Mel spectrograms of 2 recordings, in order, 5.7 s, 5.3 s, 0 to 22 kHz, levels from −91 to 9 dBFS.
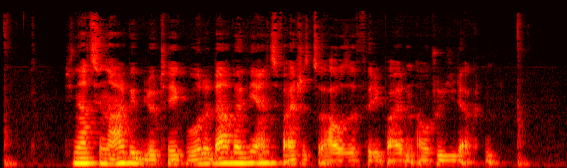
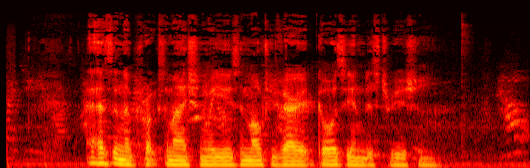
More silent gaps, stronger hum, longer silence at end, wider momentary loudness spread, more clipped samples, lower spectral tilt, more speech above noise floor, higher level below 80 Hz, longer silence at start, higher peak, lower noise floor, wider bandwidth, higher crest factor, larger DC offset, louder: neither; neither; first, 0.4 s vs 0 s; second, 10 LU vs 18 LU; neither; about the same, -6.5 dB/octave vs -6 dB/octave; first, 35 dB vs 26 dB; second, -62 dBFS vs -48 dBFS; about the same, 0.05 s vs 0.05 s; about the same, -10 dBFS vs -10 dBFS; first, -63 dBFS vs -53 dBFS; about the same, 15.5 kHz vs 16 kHz; about the same, 18 dB vs 18 dB; neither; about the same, -29 LUFS vs -28 LUFS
